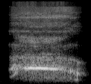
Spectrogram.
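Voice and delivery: sudden high-pitched cry of pain; high wail. Retold or imitated. Prisoner hears a scream from the cell, high anguished cry. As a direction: yelp it out high and sharp. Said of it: "all I hear is".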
